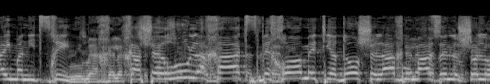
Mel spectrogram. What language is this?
Hebrew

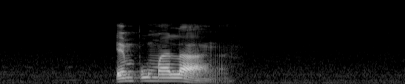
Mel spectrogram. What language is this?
Swati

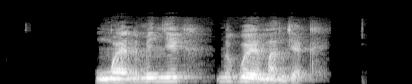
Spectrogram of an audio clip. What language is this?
Basaa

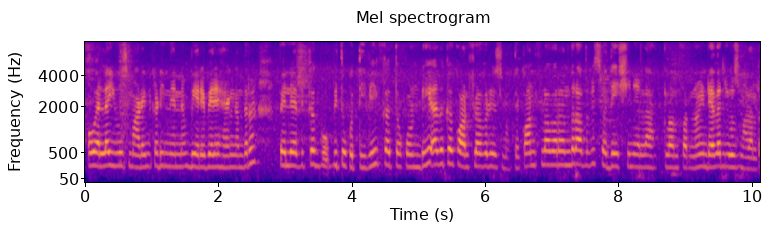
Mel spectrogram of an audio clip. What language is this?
Kannada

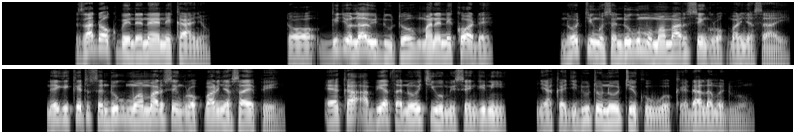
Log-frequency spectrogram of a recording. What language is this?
Luo (Kenya and Tanzania)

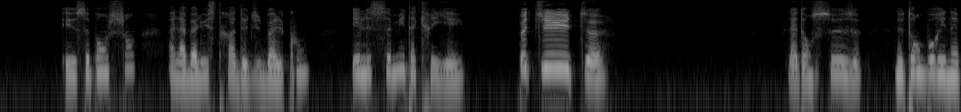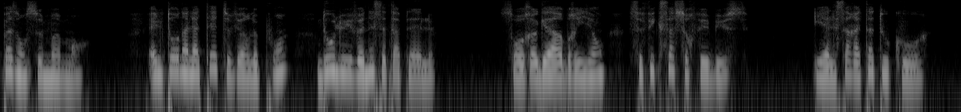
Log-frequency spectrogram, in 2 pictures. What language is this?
French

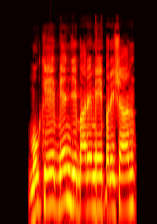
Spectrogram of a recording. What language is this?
Sindhi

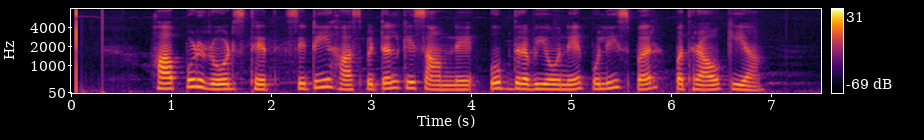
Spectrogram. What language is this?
Hindi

